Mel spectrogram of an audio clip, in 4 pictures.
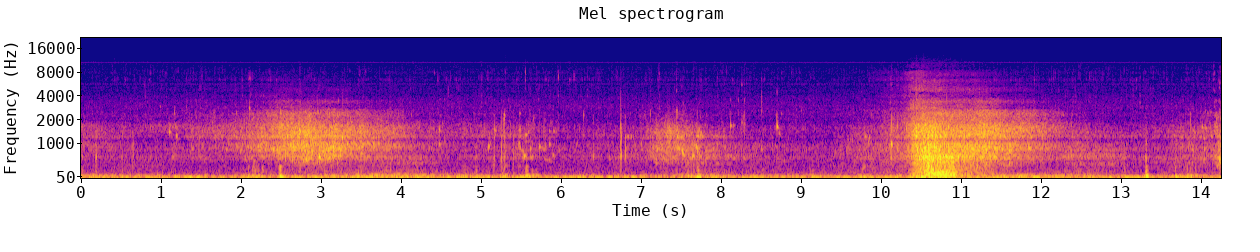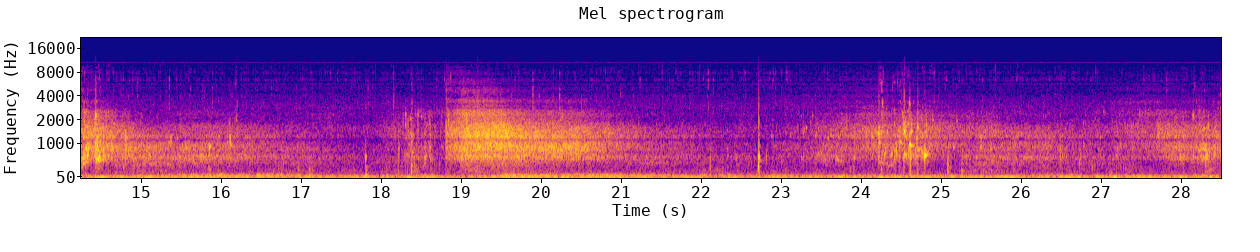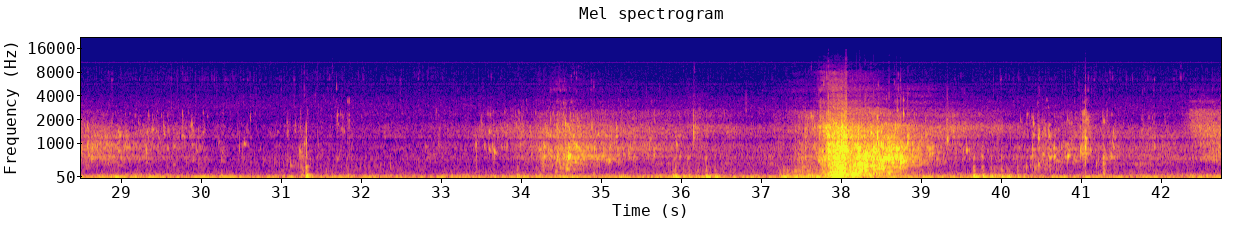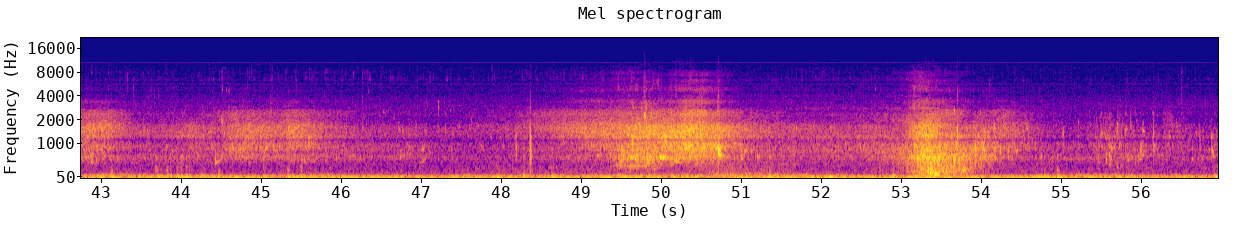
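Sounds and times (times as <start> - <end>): muffled underwater rumble: 0.0 - 56.9
water swishing: 0.0 - 56.9
water whoosh: 9.8 - 13.0, 37.1 - 45.9, 48.6 - 56.4.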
